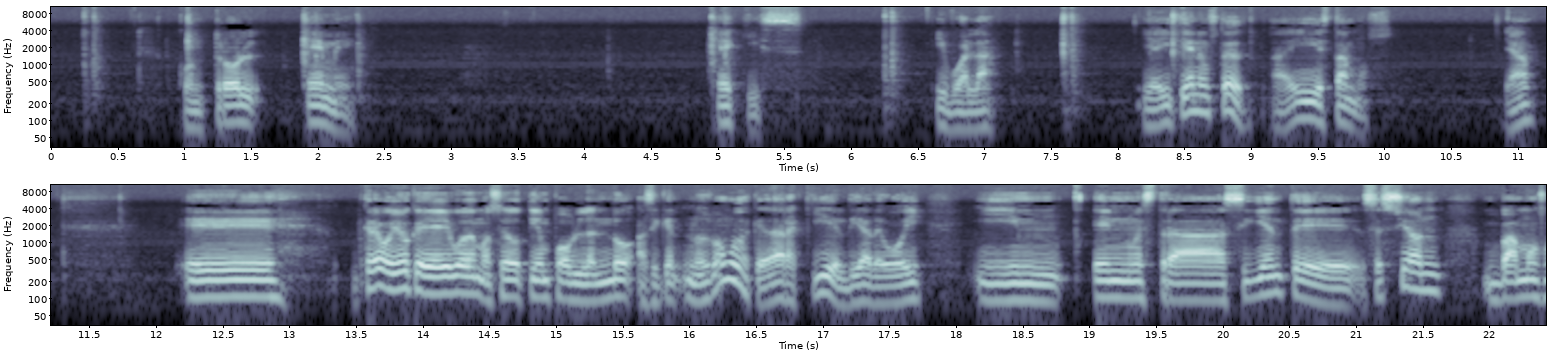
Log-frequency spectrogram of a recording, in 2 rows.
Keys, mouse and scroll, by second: 0.3 KP_Enter, 2.0 ctrl+m, 5.0 x, 6.3 KP_Enter, 7.7 Tab, 8.0 scroll down 2, 8.5 Tab, 8.8 scroll down 2, 9.1-12.0 drag, 12.0-12.4 scroll up 2, 12.4 middle click, 12.6 click, 15.4-15.8 scroll down 2.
